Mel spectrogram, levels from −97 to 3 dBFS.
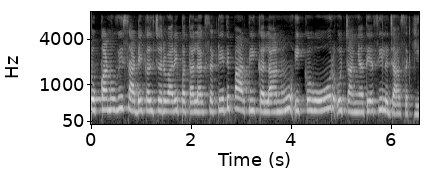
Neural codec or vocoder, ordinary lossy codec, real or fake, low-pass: none; none; real; 7.2 kHz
